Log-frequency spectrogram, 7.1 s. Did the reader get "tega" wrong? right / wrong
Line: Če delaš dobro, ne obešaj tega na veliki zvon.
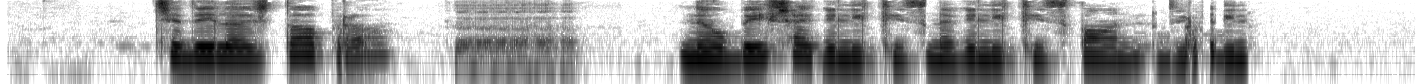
wrong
